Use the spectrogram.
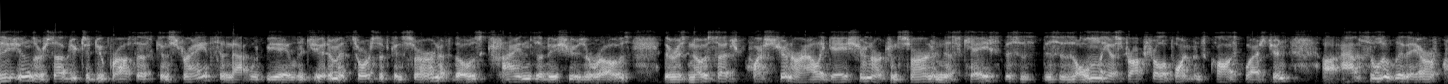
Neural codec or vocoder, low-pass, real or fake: codec, 16 kHz, 16 kbps, FunCodec, trained on LibriTTS, 50 frames a second; 7.2 kHz; fake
